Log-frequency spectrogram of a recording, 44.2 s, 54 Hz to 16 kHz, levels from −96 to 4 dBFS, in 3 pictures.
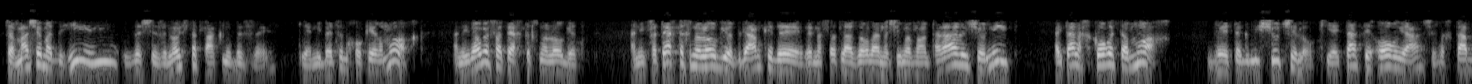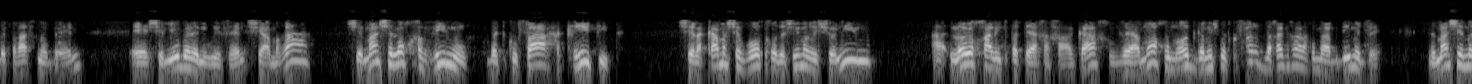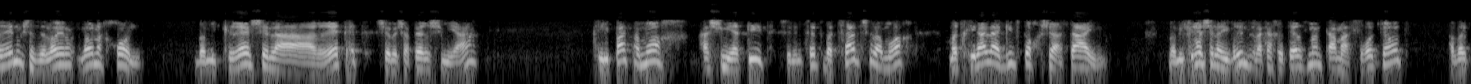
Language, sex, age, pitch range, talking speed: Hebrew, male, 40-59, 160-265 Hz, 140 wpm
